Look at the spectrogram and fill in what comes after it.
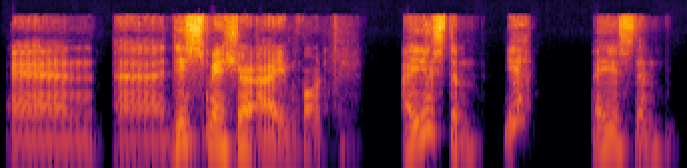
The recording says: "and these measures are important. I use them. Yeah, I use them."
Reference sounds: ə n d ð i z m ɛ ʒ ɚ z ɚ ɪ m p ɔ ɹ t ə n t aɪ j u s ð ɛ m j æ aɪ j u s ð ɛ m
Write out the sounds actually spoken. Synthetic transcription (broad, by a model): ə n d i s m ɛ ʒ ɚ ɚ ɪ m p ɔ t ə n t aɪ j u s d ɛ m j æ aɪ j u s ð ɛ m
